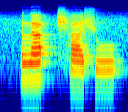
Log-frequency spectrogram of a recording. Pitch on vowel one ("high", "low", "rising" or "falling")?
rising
